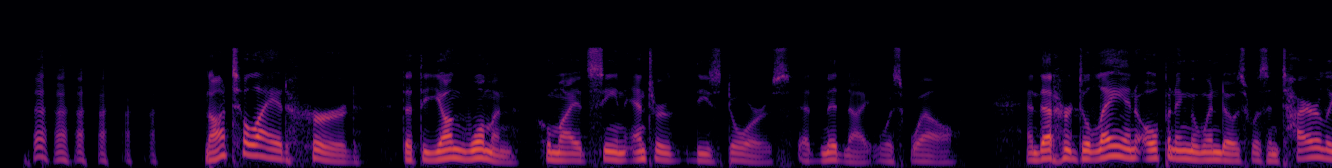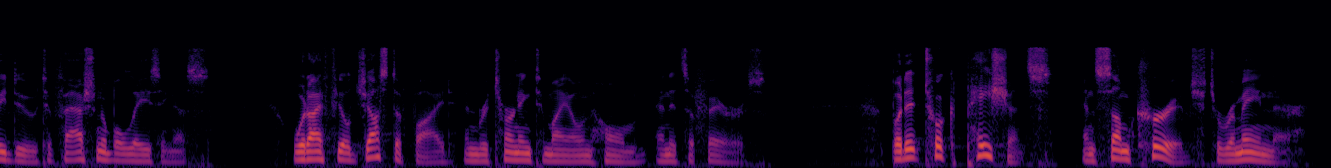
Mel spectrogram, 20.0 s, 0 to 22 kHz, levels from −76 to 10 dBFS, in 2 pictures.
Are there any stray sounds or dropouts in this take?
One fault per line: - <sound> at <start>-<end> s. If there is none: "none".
- laugh at 0.2-1.2 s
